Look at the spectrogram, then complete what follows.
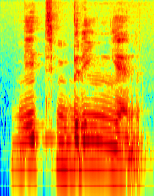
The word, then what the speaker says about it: mitbringen: Mitbringen. Percebe ali o NG? É melhor que você pronuncie o gen como se fosse NH do que você chamar isso aí de mitbringen.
